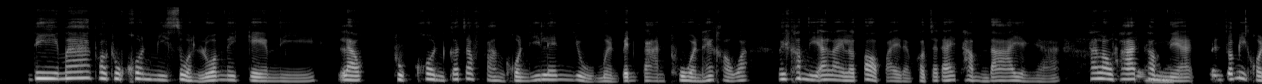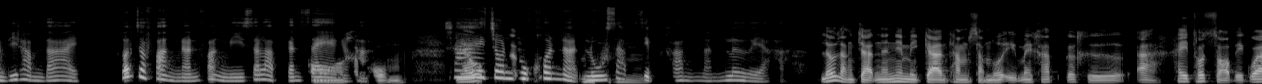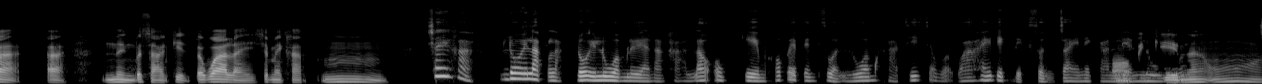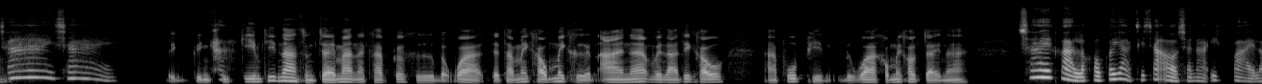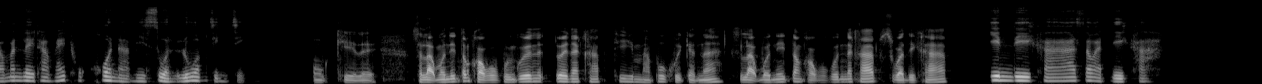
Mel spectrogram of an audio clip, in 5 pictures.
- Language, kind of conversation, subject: Thai, podcast, คุณอยากให้เด็ก ๆ สนุกกับการเรียนได้อย่างไรบ้าง?
- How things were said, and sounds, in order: none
